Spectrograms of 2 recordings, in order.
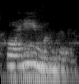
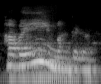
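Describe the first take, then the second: First: The first word is said as one syllable, hoi. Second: The first word is said with two syllables, havai. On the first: The speaker calls it right. "but the real pronunciation is Hoi Mangalam" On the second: The speaker calls it wrong. "normally on YouTube we hear Padamam Havai Mangalam"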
